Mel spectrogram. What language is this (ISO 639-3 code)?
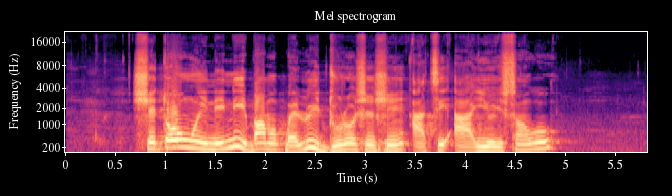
yor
